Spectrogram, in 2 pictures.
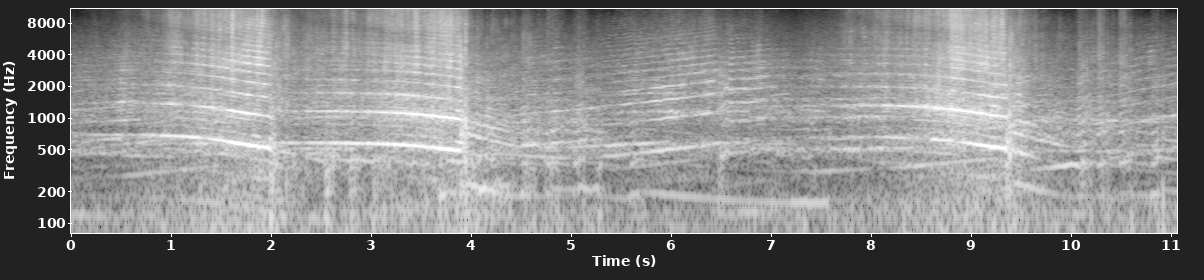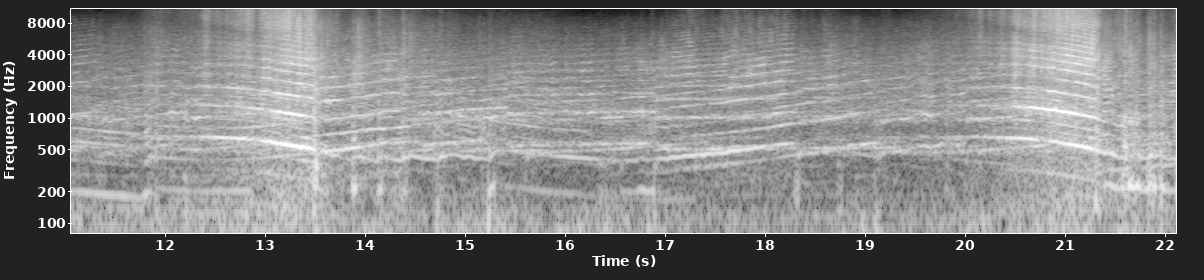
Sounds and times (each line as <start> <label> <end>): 0.0 F1 Cars at screeching past a corner 22.1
